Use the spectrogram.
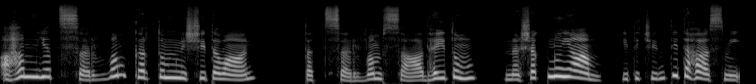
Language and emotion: Sanskrit, fearful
